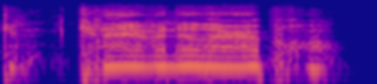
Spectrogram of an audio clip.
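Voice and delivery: whispering. Asking someone nearby a quick question, in a whisper. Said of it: "I'm gonna whisper to Clyde".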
